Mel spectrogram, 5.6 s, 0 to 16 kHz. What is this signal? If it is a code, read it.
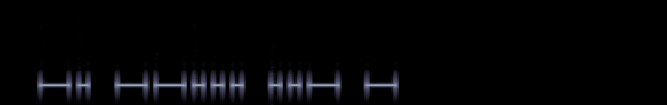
Morse code, heard as a keyed tone, about 15 wpm, 700 Hz. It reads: N7UT
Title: USA Call Signs - 4 Characters - Repeated 2x - 15wpm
